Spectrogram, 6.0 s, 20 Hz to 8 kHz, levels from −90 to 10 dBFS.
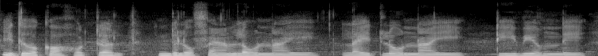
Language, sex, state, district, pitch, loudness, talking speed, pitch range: Telugu, female, Telangana, Hyderabad, 185 Hz, -19 LUFS, 100 wpm, 175-195 Hz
